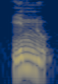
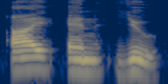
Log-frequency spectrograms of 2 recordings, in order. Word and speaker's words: inu: are learning today is the word drink, which is yinu. This is spelled i n u.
